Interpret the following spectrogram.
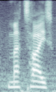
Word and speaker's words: Matthias: a dutch uk racing saying that mr groddish pronounced it matai's groan yeah i thought it was either matthias or matthias like uh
